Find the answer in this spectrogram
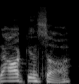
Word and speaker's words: Arkansas: say you you you still say it right Arkansas but you know Arkansas people from Arkansas don't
